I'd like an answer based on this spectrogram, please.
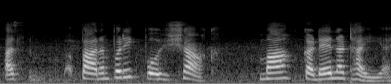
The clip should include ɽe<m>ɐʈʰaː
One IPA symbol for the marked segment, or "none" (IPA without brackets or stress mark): n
